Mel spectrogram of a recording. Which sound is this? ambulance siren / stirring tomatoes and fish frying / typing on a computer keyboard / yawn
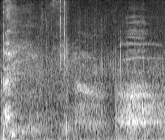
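yawn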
